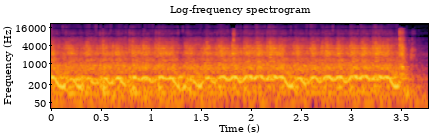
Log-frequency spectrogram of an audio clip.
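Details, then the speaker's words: Abandoned 1961 Cadillac, revived after sitting, cranks with an even wavering rhythm for several seconds but never catches despite a spark now present and fuel poured down the carburetor; fuel pump not delivering anything. "that wasn't magic fuel pump isn't doing anything yet i was hoping it would just magically work"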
